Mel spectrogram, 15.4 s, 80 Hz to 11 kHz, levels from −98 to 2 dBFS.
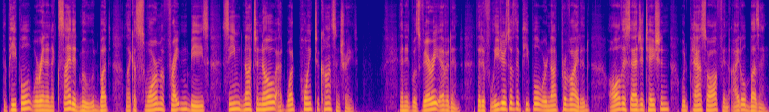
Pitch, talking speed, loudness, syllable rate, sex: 140 Hz, 180 wpm, -18 LUFS, 5.3 syllables/s, male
